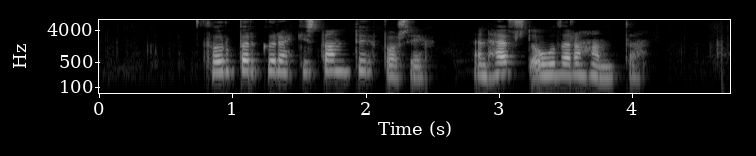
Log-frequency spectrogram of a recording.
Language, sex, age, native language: Icelandic, male, 12, Icelandic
